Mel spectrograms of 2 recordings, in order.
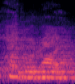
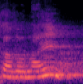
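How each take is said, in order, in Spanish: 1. La i final se desliza sobre la a anterior. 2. La i final es una sílaba aparte y tónica. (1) "es Adonai. Así se pronuncia" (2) "No es Adonai"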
